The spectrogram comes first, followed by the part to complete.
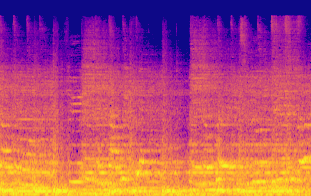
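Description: Live rock band playing: electric guitars, bass guitar and drum kit, with a woman singing over them.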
